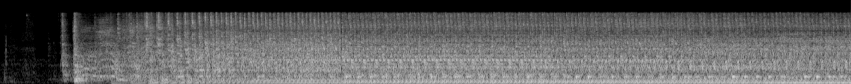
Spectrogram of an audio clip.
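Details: Ford 3910 diesel tractor after replacing a snapped return fuel line: brief crank, catches within a second and settles into a steady, even idle; runs clean and healthy, and the new line does not leak.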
